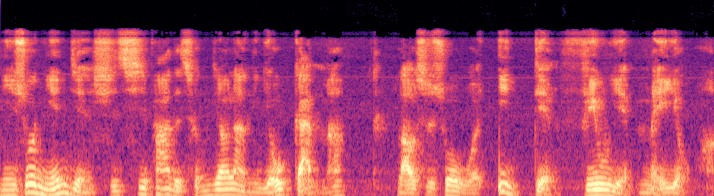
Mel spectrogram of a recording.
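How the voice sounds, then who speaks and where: A man's somewhat breathy, fairly low-pitched voice at a very slow pace, with lively intonation and big swings in loudness. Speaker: real estate podcast host. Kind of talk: solo podcast commentary. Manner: chatty, conversational with filler particles.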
